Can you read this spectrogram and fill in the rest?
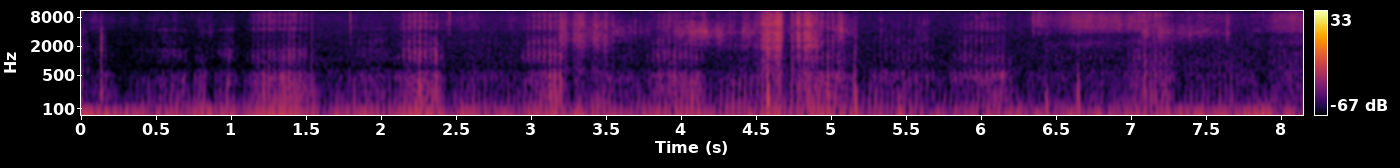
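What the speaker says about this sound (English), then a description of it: "Are you purring for the people?" A pet cat purring steadily and close by, a soft continuous rumbling throb that runs unbroken with no voices over it.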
